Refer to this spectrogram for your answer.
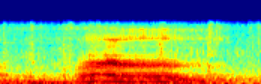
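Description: A Persian cat gives a low, drawn-out meow that rises slightly and then falls away.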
